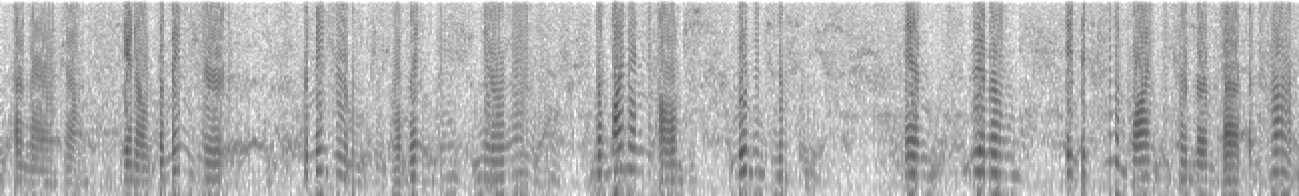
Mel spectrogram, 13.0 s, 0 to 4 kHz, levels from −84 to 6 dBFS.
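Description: From the first second to the end, the speech has mu-law and A-law mixed up: mu-law telephone samples decoded as A-law, so levels scramble, sounding harsh and gritty, with hiss filling the pauses.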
